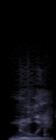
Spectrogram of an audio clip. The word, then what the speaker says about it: Nuuly: has officially launched their rental subscription box called newly and that's spelled in you you lied because internet Lilly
